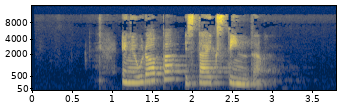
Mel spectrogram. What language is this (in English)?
Galician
